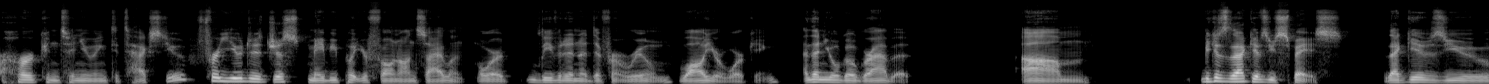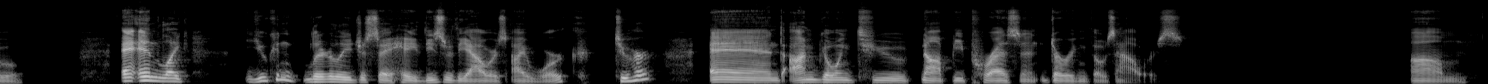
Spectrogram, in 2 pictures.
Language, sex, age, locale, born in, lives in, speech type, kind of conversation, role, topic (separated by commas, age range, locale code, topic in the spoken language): English, male, 20-24, en-US, United States, United States, conversation, advice, advisor, How can I say no to extra requests without feeling guilty or hurting others?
